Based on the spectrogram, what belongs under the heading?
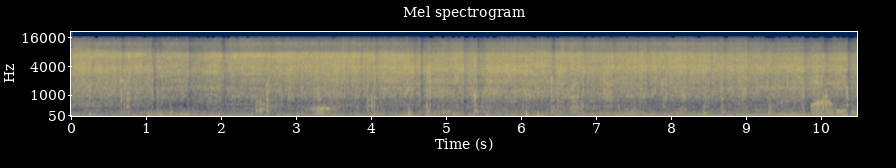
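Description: Small whole crabs sizzling steadily in a hot aluminium wok as a plastic spatula stirs them, with scattered clicks and scrapes of shells against the pan.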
